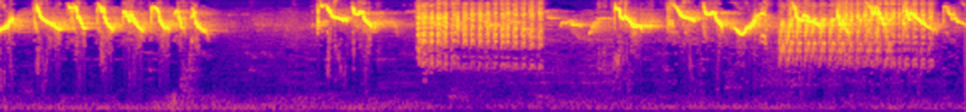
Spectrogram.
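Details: Great tit known locally as gelatik batu wingko, singing eagerly when provoked by a white-eye; quick repeated high whistled notes in phrases, with two blocks of hissing, buzzy chatter between them.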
